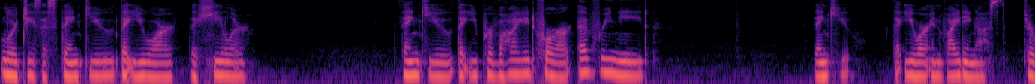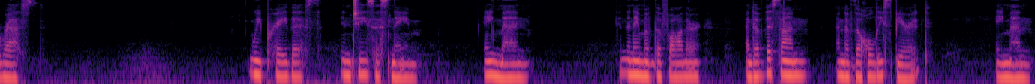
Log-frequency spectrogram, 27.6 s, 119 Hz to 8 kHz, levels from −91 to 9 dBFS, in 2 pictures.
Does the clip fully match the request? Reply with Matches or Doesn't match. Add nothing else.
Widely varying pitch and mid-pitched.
Matches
